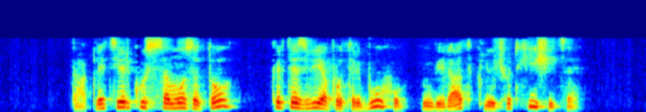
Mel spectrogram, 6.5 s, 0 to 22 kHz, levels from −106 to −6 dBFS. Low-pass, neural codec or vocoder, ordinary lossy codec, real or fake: 5.4 kHz; none; AAC, 32 kbps; real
